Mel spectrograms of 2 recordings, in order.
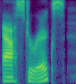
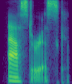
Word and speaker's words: asterisk: The mistake a lot of people make is adding an extra sound right there at the end. So, that last syllable should sound exactly like the word risk, not ricks.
